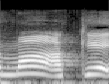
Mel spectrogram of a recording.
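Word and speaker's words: make: बट यहां क्या है ई को साइलेंट करने पर यह क्या क्या हो जाएगा जी आई बीई गिव हो जाएगा राइस हो जाएगा आर आई सी E rice B आई के ई बाइक एम ए के ई मेक इस तरह से आप इसे प्रोनाउंस करेंगे ना के मके बके रि से इस तरीके से आप नहीं करोगे तो गाइस आपने ई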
